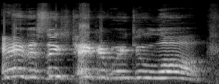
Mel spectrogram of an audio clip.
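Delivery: very loud, shrill, high-pitched scream. Acting out standing up in a movie theater: imitating screaming at the screen.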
